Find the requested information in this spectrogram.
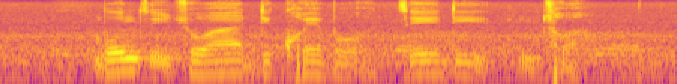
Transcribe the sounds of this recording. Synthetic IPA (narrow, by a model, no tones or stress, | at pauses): bʊn̩t͡sʼɪ̰d͡ʒwadikʰwɛbɔ | t͡sʼedi | n̩ːt͡sʰwa̰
